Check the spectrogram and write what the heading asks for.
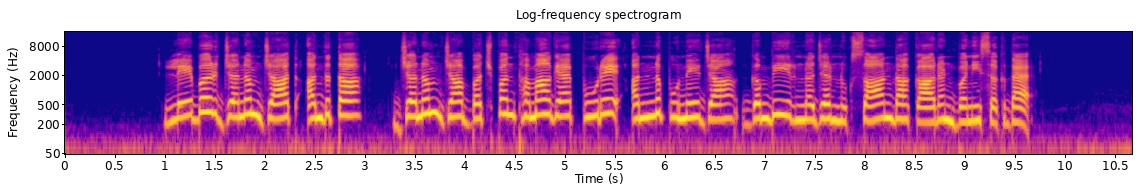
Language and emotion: Dogri, neutral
